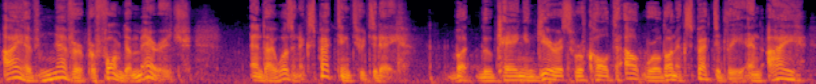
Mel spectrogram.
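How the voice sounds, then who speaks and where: An actor playing an earnest, nervous young warrior in a video game, formal and a little stiff. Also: male voice, lowish voice, very animated, normal speed, a bit bright, husky, heavily acted. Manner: formal, sincere, slightly stiff. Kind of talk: dramatic video game cutscene acting. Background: music.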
